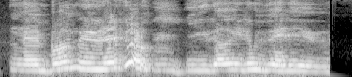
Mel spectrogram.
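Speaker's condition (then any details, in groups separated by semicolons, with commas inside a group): Cerebral palsy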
